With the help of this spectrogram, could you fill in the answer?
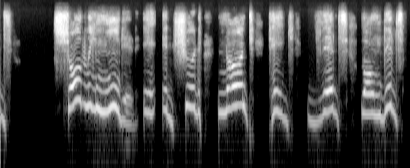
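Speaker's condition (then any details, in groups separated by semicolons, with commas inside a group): Cerebral palsy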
